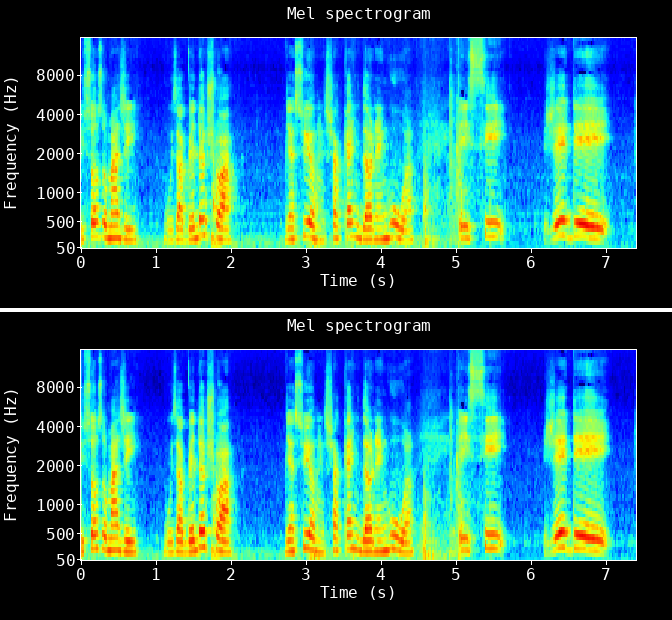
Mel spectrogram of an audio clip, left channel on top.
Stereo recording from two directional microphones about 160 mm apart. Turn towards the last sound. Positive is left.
turn(degrees=-35)  # may be behind; listen again after turning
